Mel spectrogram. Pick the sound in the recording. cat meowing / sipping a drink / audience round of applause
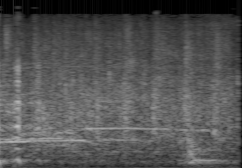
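audience round of applause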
